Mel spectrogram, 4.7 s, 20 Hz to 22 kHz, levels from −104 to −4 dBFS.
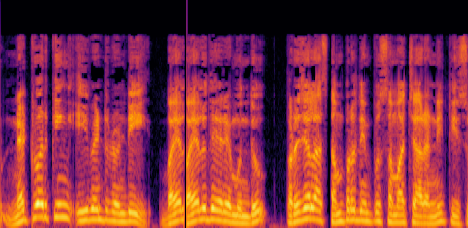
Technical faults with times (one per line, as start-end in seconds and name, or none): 0.00-4.69 low-delay AAC compression
1.83-1.86 CD skip
3.25-3.32 AAC frame loss with muting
